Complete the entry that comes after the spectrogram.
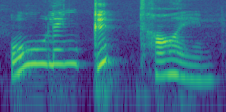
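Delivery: slow, high unhurried glowworm. Acted. Glowworm answering the impatient centipede, unhurried. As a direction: drag it out, in no hurry.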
